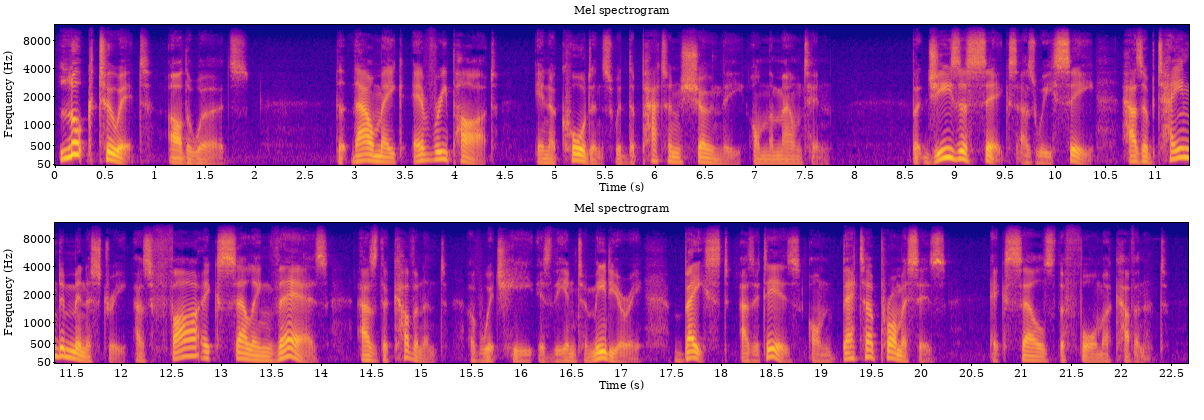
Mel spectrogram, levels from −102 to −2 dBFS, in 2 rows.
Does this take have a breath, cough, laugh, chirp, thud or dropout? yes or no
no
